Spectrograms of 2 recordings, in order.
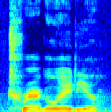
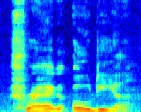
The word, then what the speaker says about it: Tragoedia: one is this one I hear tragodia pronounced tradia all the time trago Adia it's not tradia that just bothers me that don't even sound right um the pronouncing the pronunciation is tragodia tragodia it means tragedy in French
